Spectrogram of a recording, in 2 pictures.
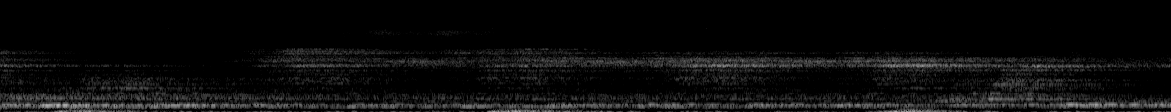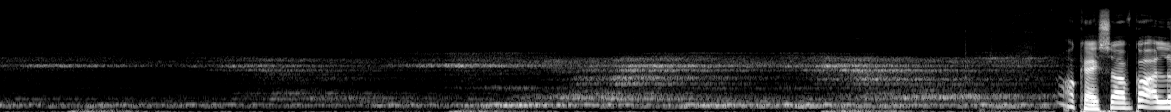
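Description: A soft synthesizer pad hums steadily.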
